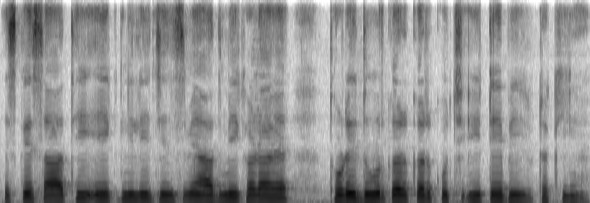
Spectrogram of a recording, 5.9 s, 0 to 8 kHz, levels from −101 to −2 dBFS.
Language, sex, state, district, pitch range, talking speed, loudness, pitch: Hindi, female, Haryana, Charkhi Dadri, 195-210 Hz, 185 wpm, -15 LUFS, 200 Hz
